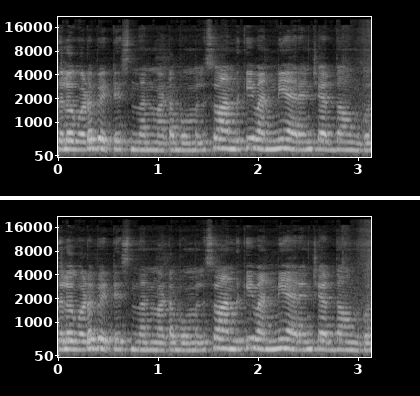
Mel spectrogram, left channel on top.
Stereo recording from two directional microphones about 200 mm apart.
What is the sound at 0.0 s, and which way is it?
A woman's voice, 5° left (ahead or behind).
